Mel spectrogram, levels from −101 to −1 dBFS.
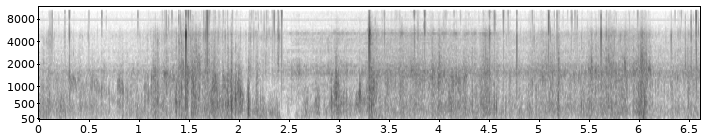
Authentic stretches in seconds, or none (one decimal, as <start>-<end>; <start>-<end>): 0.0-2.5; 4.6-6.6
